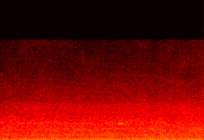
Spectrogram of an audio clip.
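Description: Steady city traffic noise, with motorbikes running on the street alongside.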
